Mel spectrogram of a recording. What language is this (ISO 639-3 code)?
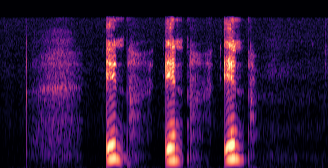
dan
